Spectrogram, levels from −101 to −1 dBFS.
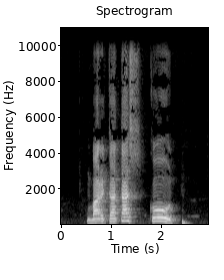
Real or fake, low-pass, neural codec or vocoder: real; 9.9 kHz; none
